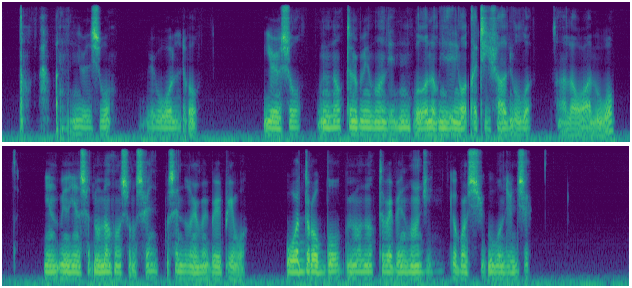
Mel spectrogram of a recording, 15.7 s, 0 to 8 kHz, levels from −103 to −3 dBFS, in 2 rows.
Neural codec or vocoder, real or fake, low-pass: autoencoder, 22.05 kHz, a latent of 192 numbers a frame, VITS, trained on many speakers; fake; 7.2 kHz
